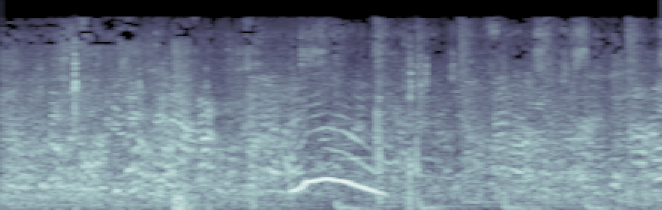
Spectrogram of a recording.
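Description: Chatter of diners in a busy restaurant, with one voice gliding up and then down about two seconds in.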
